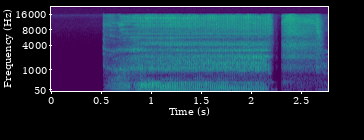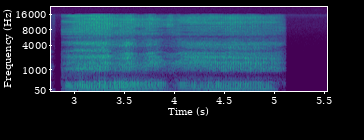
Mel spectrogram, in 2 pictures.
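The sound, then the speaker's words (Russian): A voice growling like an animal gives a low, guttural, rasping rumble in two long stretches, split by a short break, at a moderate level with no words spoken. “Снова раздался голос. Теперь он напоминал звериное рычание.”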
